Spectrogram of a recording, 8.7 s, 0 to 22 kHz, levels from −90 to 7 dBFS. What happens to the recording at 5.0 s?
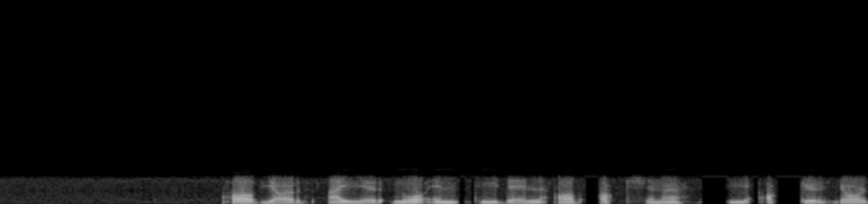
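At 5.0 s the speech is still coded as Dialogic VOX ADPCM, as throughout the clip. Each sample is stored as a coarse 4-bit step, and 24 kbps fits 6,000 samples a second, cutting everything above 3 kHz. The speech sounds muffled and narrow, with gritty hiss trailing it.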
